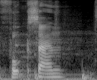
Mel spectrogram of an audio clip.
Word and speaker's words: Fuku-san: See, the word is spelled F-U-K-U-San, but the way he says it sounds like he's saying Fuk-san. Fuk-san.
